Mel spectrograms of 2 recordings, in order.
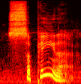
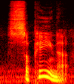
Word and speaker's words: subpoena: This is pronounced subpoena. Subpoena.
